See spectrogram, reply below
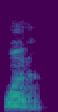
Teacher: to is a small word, and it gets reduced to a schwa.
